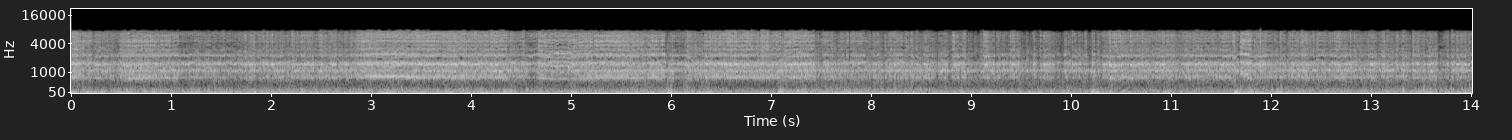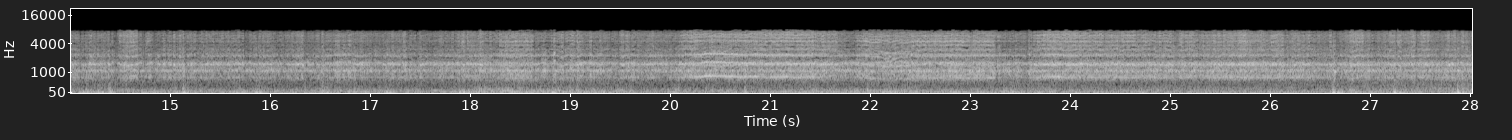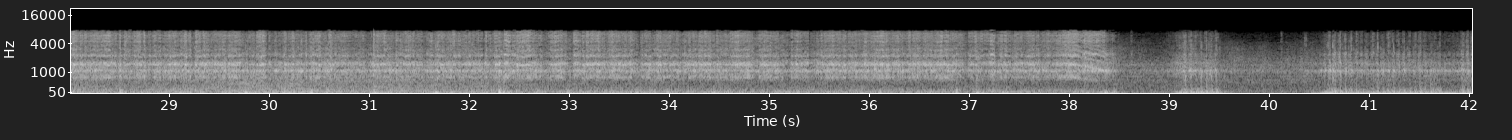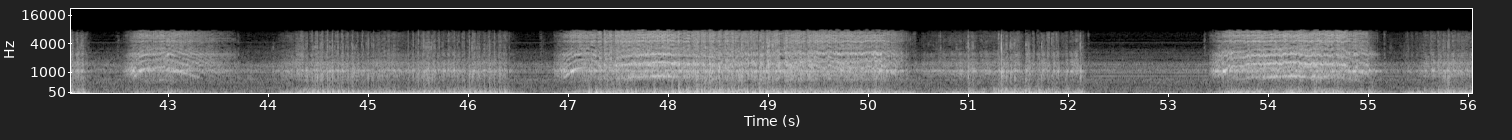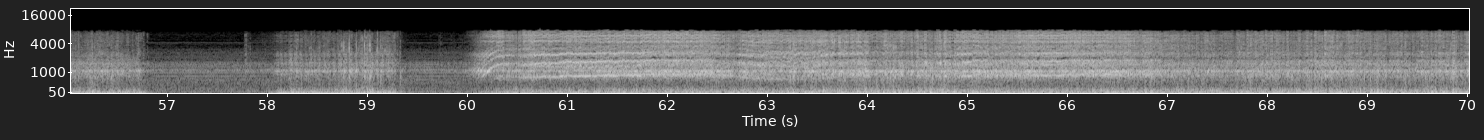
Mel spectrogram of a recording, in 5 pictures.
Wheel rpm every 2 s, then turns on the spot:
200, 200, 200, 200, 200, 200, 200, 200, 200, 200, 200, 200, 200, 200, 200, 200, 200, 200, 200, 50, 30, 50, 30, 90, 200, 50, 40, 100, 20, 30, 160, 210, 220, 230, 230.
38-42 44-46 50-52 54-58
